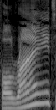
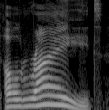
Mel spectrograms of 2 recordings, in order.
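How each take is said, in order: First: ALL RIGHT pitched high, rising at the end; rising question. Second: ALL RIGHT drawn out high, then falling; falling concession. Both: A narrator's reading. Gives in, asks then concedes.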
